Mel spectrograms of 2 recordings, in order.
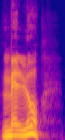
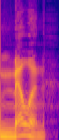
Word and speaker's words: Melun: Within three days, he had left Paris and retreated to a place that you assume in French is pronounced Melun, but in Australian English would be Melon, about 40 kilometres southeast of the capital.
